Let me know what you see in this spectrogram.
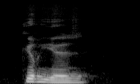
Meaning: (noun) female equivalent of curieux; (adjective) feminine singular of curieux
- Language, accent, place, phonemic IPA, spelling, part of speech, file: French, France, Lyon, /ky.ʁjøz/, curieuse, noun / adjective, LL-Q150 (fra)-curieuse.wav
